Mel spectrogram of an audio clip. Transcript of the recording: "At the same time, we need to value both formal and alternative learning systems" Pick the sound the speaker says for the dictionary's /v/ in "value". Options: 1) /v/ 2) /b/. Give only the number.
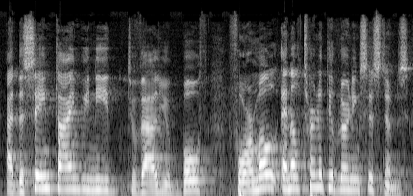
1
